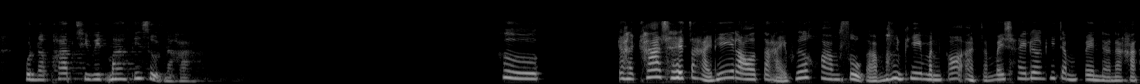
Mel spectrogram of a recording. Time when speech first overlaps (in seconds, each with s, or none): none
